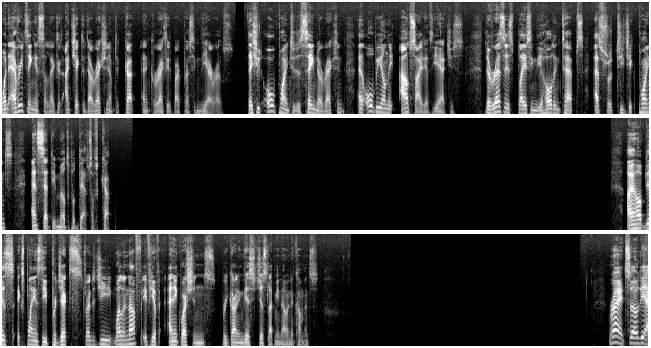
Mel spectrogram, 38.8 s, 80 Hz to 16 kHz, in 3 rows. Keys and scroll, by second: 23.2 4.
